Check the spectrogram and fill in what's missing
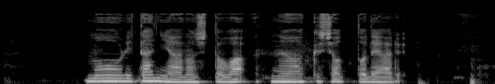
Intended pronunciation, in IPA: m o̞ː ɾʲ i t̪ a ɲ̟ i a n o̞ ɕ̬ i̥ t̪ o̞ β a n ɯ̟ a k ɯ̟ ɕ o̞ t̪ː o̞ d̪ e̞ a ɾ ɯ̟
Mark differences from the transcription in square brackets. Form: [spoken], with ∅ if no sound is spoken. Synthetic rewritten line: m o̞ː ɾʲ i t̪ a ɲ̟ i a n o̞ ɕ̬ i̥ t̪ o̞ β a n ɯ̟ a k ɯ̟ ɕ o̞ t̪ː o̞ d̪ e̞ a ɾ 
